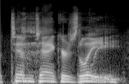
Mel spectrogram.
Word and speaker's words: Tankersley: I thought that's the emphasis is on the last syllable. – Oh, Tim Tankersley.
